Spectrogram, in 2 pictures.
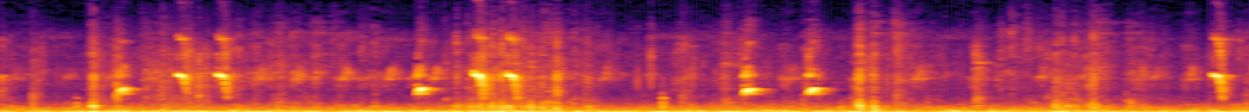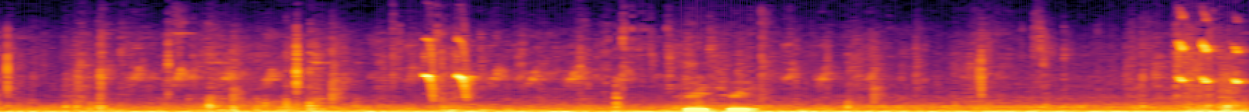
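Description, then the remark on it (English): A captive female bird in her cage gives short, high flight calls in scattered bursts, some doubled, over a steady low rumble and background noise, with a few soft rustles and knocks between calls. “Now she's giving flight calls.”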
